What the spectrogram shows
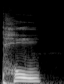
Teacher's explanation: L pronounced as W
